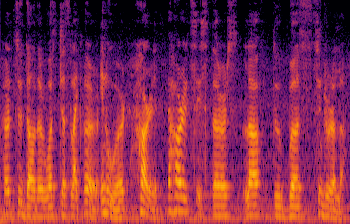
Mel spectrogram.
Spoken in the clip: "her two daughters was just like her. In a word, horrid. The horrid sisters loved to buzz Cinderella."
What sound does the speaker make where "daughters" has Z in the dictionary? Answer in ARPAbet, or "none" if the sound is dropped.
none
